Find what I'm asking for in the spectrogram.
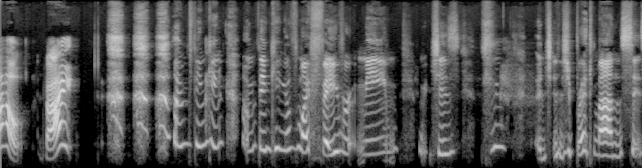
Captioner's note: laughing breathlessly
